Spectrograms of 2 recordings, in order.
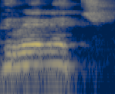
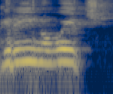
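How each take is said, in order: First: The middle w sound is left out entirely. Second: The middle w sound is pronounced clearly. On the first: The speaker calls it right. "सही उच्चारण होता है इसका ग्रेनिच" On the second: The speaker calls it wrong. "भले लोग उच्चारण करता है ग्रीनविच, लेकिन ग्रीनविच उच्चारण नहीं होता"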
